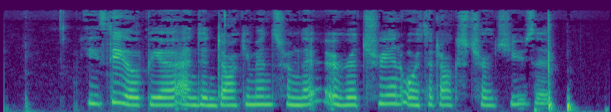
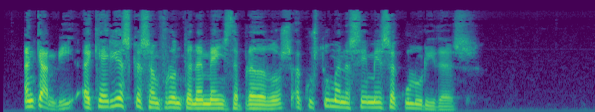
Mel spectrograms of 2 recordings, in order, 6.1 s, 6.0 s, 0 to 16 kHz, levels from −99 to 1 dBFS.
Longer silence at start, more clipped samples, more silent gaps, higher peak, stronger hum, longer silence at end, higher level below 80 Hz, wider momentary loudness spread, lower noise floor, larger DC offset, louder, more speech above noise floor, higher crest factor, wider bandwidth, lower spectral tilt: about the same, 0.25 s vs 0.25 s; neither; neither; second, -10 dBFS vs 0 dBFS; neither; second, 0 s vs 1.25 s; about the same, -54 dBFS vs -54 dBFS; about the same, 8 LU vs 10 LU; second, -54 dBFS vs -65 dBFS; neither; second, -29 LUFS vs -18 LUFS; second, 26 dB vs 47 dB; about the same, 20 dB vs 18 dB; about the same, 11.5 kHz vs 11.5 kHz; about the same, -4 dB/octave vs -5 dB/octave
